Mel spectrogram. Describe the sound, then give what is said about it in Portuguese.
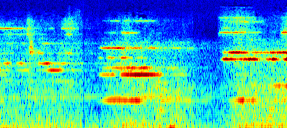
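A faint chime-like melody coming from a building plays in bright, slightly off-pitch, clock-like tones, a few notes at a time with brief pauses between phrases, over low background rumble and no talking. “Porque ela é uma música meio desafinada, que ela é, parece coisa é. de relógio.”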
